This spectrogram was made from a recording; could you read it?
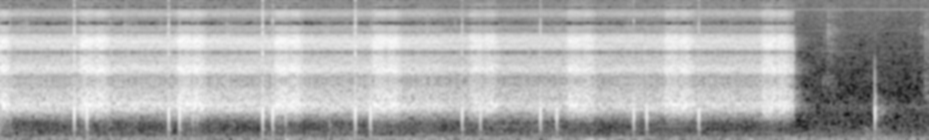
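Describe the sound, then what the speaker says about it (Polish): Steady electronic white-noise hiss with humming tones from a plush soothing toy's small speaker, pulsing softly about once a second, then abruptly switching off near the end. "różowy, biały, szum wód płodowych"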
